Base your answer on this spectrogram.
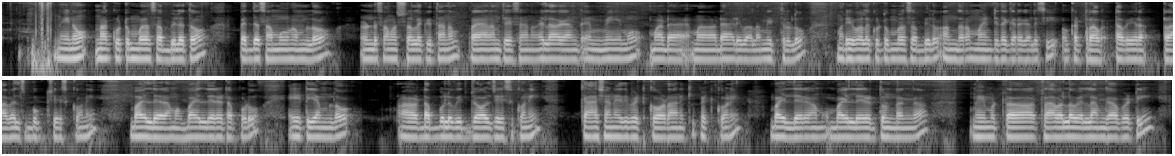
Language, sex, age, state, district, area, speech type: Telugu, male, 18-30, Telangana, Vikarabad, urban, spontaneous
